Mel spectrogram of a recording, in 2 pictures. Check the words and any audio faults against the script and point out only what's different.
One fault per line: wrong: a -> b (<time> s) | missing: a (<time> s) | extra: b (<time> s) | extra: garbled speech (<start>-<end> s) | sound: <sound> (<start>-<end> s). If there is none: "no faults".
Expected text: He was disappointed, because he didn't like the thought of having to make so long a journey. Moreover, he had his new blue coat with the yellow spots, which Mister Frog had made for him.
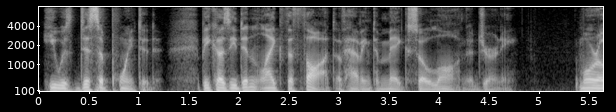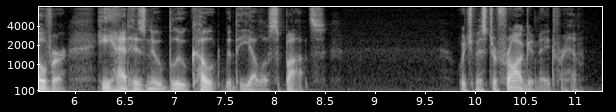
no faults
